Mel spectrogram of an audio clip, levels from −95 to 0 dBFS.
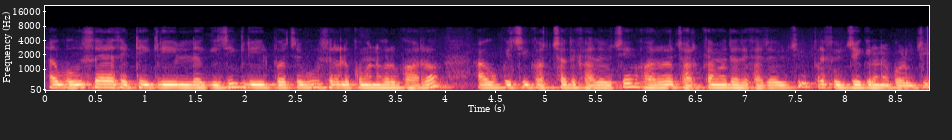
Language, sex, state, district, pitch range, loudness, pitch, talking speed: Odia, male, Odisha, Nuapada, 130-140 Hz, -12 LUFS, 135 Hz, 150 wpm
